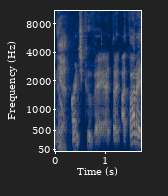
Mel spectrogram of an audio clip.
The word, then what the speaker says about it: Cuvée: Couvray, no, Yeah. French Cuvée.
